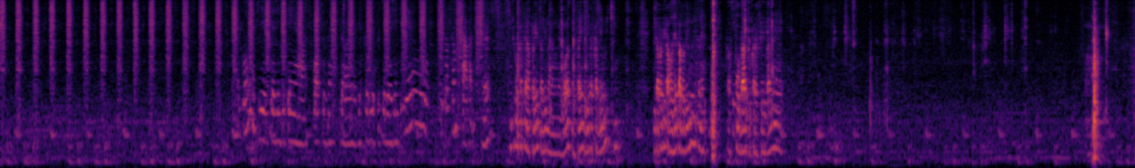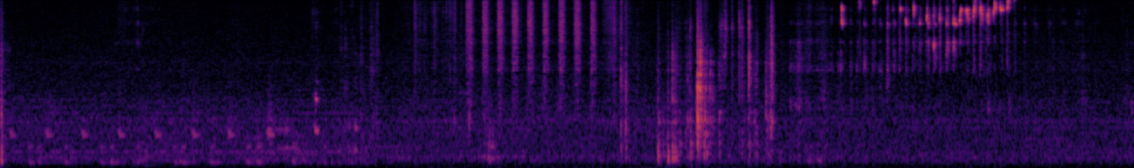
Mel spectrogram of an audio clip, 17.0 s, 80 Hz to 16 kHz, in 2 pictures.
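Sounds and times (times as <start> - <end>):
sped-up clicks and knocks: 0.0 - 10.0.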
